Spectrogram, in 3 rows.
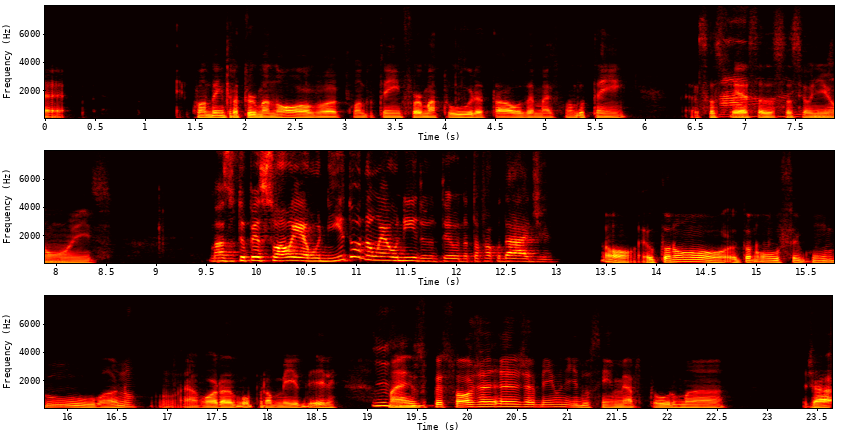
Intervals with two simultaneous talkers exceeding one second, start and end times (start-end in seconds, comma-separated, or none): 6.7-8.2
